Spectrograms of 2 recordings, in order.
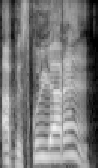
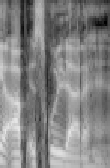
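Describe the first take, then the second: First: It is said with questioning intonation. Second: It is said with plain statement intonation. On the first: The speaker asks whether the listener is going to school. "ये question हो गया" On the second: The speaker states that the listener is going to school. "Normal वे में अगर बोलेंगे"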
